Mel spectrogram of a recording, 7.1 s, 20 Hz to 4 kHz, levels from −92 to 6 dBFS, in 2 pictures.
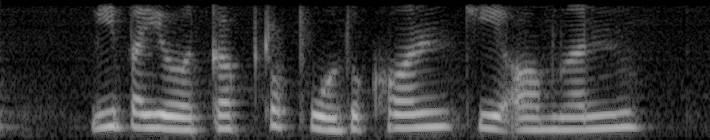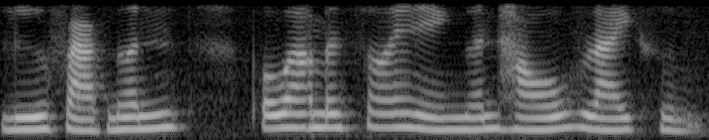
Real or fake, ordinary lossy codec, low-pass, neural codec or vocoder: fake; none; 3.6 kHz; codec, 16 kHz, about 1 kbps, DyCAST, with the encoder's durations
